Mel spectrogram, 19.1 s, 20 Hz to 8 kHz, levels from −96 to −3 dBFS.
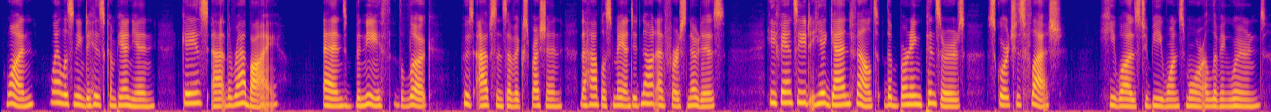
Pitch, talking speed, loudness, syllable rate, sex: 210 Hz, 140 wpm, -18 LUFS, 4.3 syllables/s, female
